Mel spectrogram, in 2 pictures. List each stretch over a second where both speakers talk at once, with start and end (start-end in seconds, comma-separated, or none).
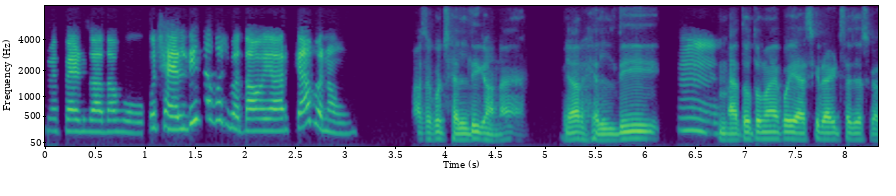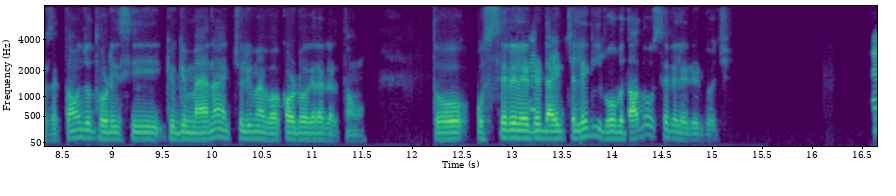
none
